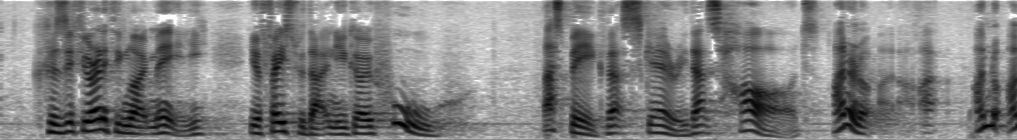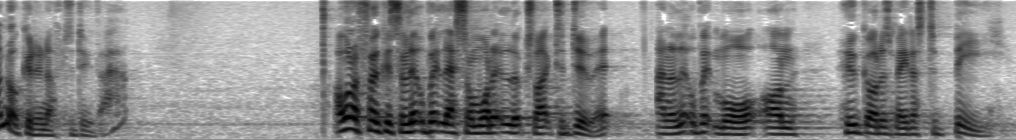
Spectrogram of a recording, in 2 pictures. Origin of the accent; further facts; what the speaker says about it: Reading, South East England, United Kingdom; Now, I mean, when I grew up in Reading, the Wilderness Road was, I mean, it's right in the middle of stuff.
